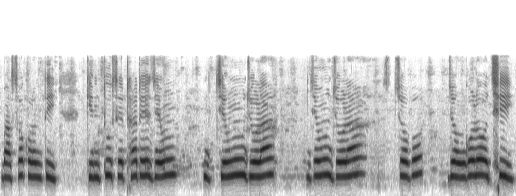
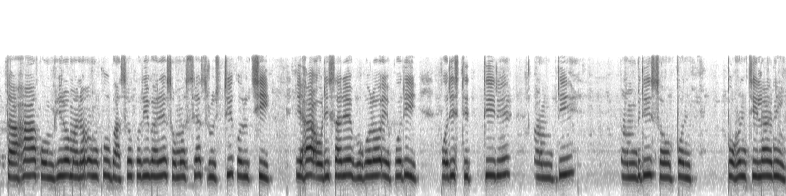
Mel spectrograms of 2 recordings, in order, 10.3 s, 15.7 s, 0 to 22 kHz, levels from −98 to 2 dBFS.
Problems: none marked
